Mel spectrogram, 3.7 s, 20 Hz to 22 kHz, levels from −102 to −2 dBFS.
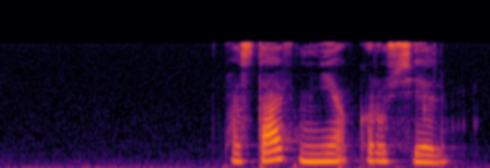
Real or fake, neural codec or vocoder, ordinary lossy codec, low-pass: real; none; none; none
